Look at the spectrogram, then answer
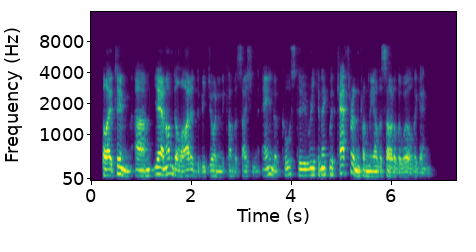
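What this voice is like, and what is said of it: Australian accent. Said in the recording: “The accent has probably given it away already ... adjunct professor in the School of Chemical Engineering at the University of Queensland”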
